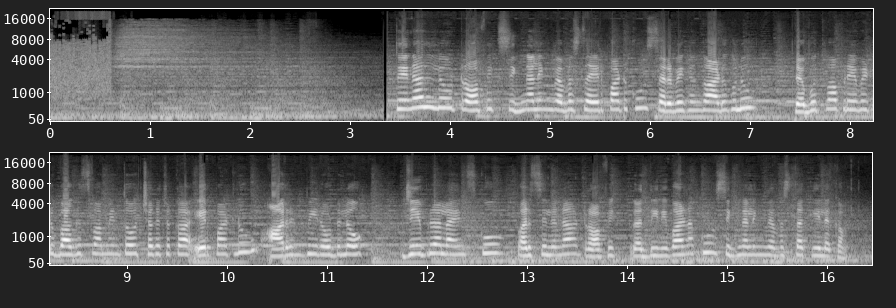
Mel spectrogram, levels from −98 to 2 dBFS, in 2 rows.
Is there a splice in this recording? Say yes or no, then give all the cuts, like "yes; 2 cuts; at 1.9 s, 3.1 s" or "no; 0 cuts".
no; 0 cuts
